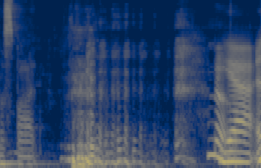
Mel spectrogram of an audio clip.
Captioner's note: chuckling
